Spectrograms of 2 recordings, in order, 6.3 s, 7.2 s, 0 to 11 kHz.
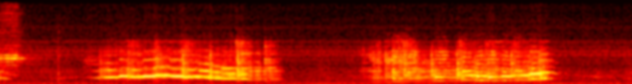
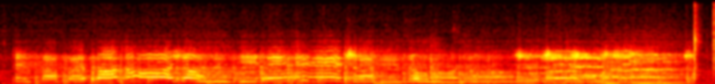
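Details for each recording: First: Philips DR454 2-in-1 tape recorder, cassette playback: flute music swells then drops almost to silence twice in six seconds; audio fading in and out because the cassette was kept near a speaker magnet, damaging the tape. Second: देखा दोस्तों कितना सुरीला चल रहा है हमारा tape recorder केसेसट।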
